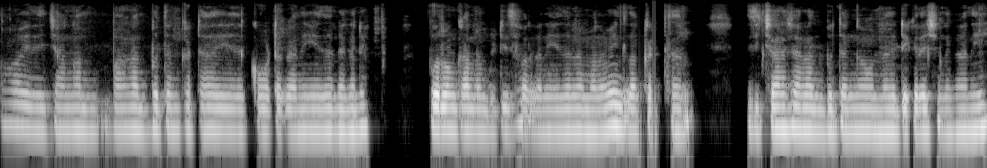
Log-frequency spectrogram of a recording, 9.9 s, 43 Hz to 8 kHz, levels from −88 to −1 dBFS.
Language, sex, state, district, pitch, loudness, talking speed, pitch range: Telugu, male, Andhra Pradesh, Anantapur, 135 Hz, -21 LUFS, 170 wpm, 135-140 Hz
